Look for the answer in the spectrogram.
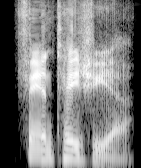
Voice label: "fantasia", American

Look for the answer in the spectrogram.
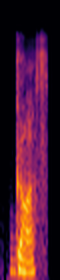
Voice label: "Goth", Indian

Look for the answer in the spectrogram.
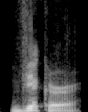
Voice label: "vicar", American

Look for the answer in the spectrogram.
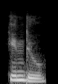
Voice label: "Hindu", Indian

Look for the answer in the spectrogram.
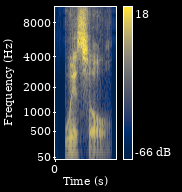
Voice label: "whistle", American

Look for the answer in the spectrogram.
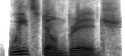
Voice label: "Wheatstone bridge", American

